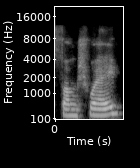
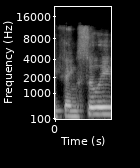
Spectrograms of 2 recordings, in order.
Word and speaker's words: Feng Shui: I say Feng Shui because the Mandarin pronunciation is Feng Shui, but it can be Feng Shui, Feng Shui, Feng Shui, so many dialects, so many different possibilities.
